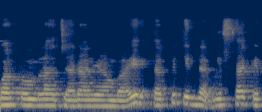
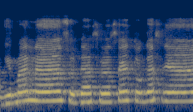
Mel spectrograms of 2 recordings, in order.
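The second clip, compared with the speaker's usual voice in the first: pitch lifted slightly higher; 8 semitones higher, 4 dB louder than usual. Critiquing flat delivery, example question about the task: slightly raised pitch. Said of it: "itu kan kita agak tinggi ya".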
